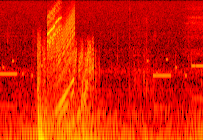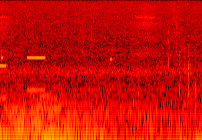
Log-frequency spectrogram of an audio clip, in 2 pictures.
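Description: Electronic game music beeps softly in short tones.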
